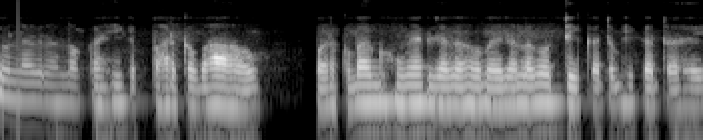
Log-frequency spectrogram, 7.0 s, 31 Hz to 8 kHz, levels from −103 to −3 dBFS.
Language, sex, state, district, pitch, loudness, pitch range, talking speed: Magahi, male, Bihar, Lakhisarai, 130 Hz, -27 LUFS, 125-140 Hz, 185 wpm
